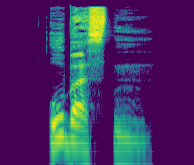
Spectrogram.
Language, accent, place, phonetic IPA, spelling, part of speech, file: German, Germany, Berlin, [ˈoːbɐstn̩], obersten, adjective, De-obersten.ogg
- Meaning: superlative degree of oberer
